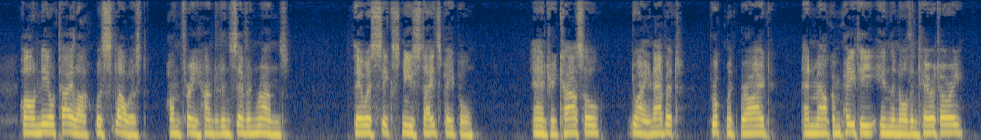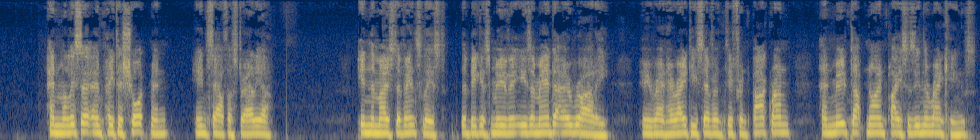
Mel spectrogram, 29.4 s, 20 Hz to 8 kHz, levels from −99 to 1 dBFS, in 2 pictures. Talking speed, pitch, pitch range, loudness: 120 wpm, 115 Hz, 105-125 Hz, -18 LUFS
